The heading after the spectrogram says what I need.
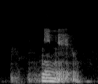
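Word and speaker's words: minou: spell it m-i-i-n-n-o-u but it's just pronounced we knew anyways well i have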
